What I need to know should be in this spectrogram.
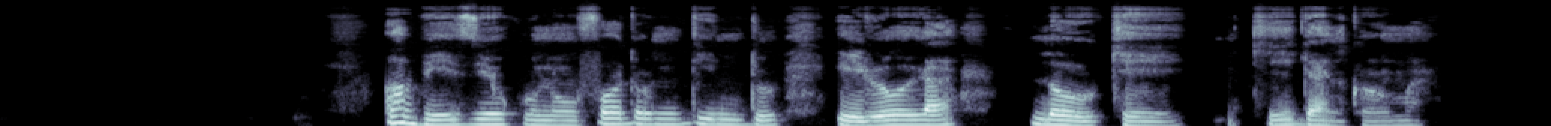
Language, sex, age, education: Igbo, female, 15-29, secondary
